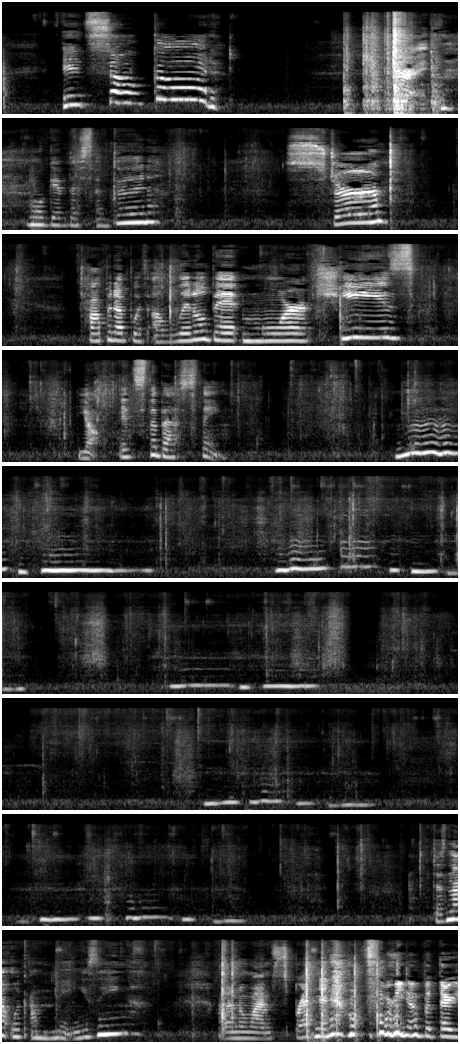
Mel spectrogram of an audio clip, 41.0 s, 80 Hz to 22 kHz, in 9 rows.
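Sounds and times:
spatula scraping plastic container: 0:03.4 - 0:40.6
woman humming: 0:17.6 - 0:19.8, 0:20.9 - 0:23.1, 0:24.3 - 0:26.1, 0:29.3 - 0:31.2, 0:32.0 - 0:34.4.

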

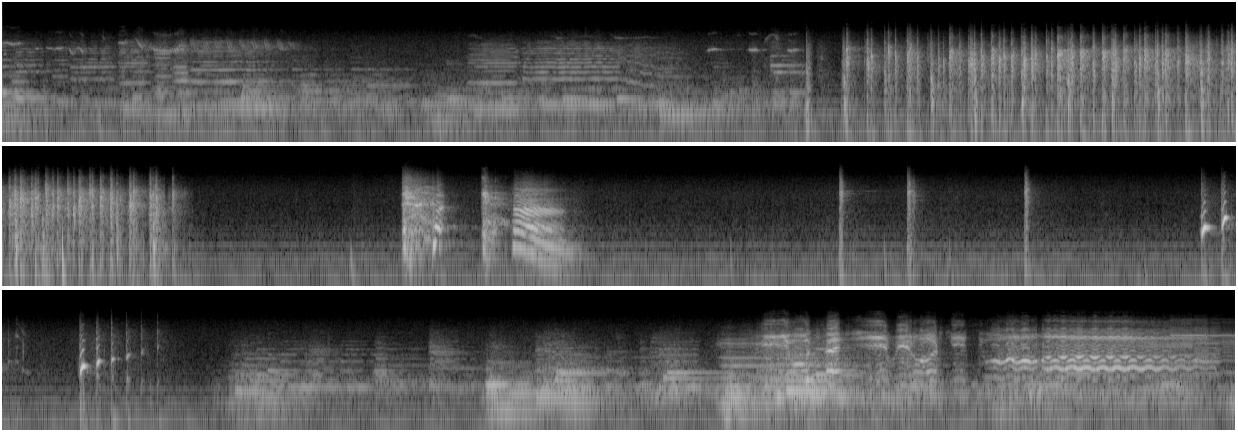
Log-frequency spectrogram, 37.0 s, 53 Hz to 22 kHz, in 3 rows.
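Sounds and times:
soft music chords: 0:00.0 - 0:08.0
squeaky cartoon bird chirps: 0:07.1 - 0:08.1, 0:24.3 - 0:24.9, 0:25.5 - 0:26.2
many hands clapping: 0:08.0 - 0:14.2.

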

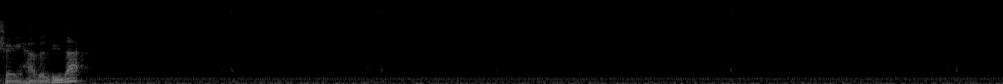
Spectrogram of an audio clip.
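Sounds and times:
faint room hum: 0:00.0 - 0:10.0
computer mouse clicks: 0:02.2 - 0:02.5, 0:03.6 - 0:04.0, 0:07.1 - 0:07.7, 0:09.4 - 0:09.8.

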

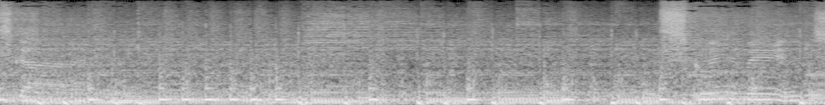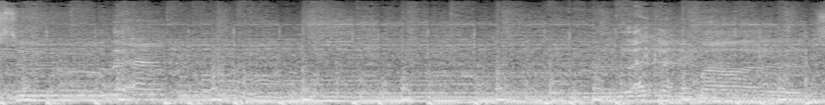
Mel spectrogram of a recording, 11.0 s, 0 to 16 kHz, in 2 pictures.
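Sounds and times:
drum kit hits: 0:00.0 - 0:11.0
electric guitar: 0:00.0 - 0:11.0
rock band playing: 0:00.0 - 0:11.0.

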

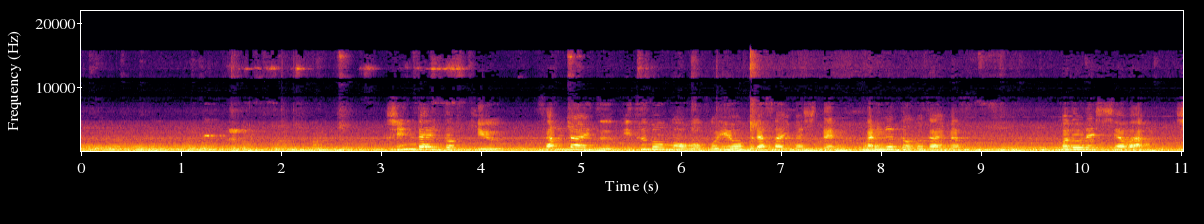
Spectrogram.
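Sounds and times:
train wheels rumbling on rail: 0:00.0 - 0:11.0
faint high squeaks: 0:01.2 - 0:01.9.

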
